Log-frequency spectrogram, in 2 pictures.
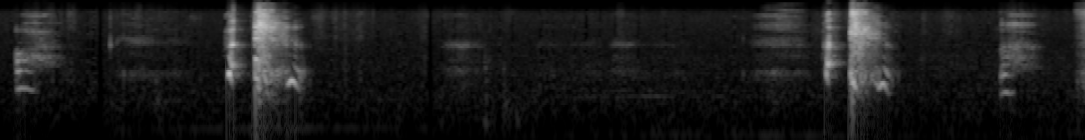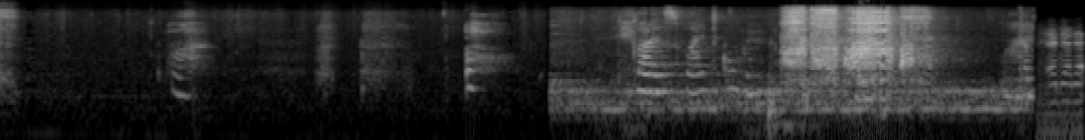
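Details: Woman, a German speaker, sneezes sharply several times and sniffs, then blows her nose loudly and at length; sneezing and nose blowing as with a cold.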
